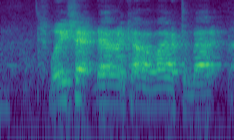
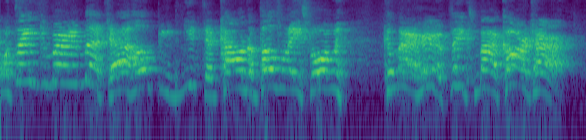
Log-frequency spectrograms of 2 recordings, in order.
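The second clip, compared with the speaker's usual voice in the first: higher sarcastic thanks; sarcastic reply to the jogger's threat; 7 semitones higher than usual. Retold or imitated. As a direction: thank her with heavy sarcasm.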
